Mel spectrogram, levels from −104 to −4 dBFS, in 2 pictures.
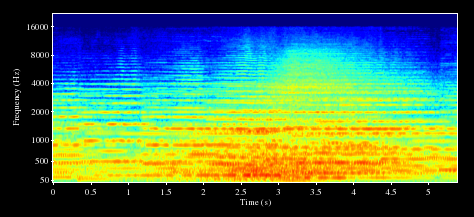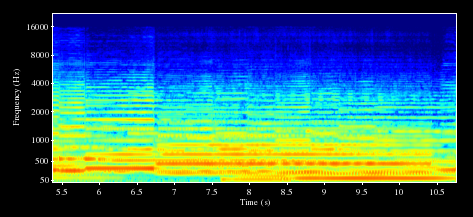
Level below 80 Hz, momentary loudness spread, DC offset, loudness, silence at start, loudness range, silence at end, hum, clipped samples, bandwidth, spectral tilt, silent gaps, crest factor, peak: -42 dBFS; 9 LU; under 0.1%; -23 LUFS; 0 s; 7 LU; 0 s; none; under 0.1%; 10.5 kHz; -7 dB/octave; none; 18 dB; -6 dBFS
